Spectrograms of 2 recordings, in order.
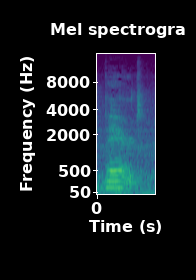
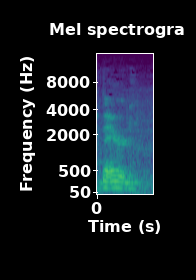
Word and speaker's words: Beard: Kevin Beard, B-E-A-R-D. It's common that people mispronounce my last name. It's spelled like Beard, but because of my German ancestry, it's pronounced Baird. And for some reason, my family hung on to that for years and decades and generations. So, Baird, yeah.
